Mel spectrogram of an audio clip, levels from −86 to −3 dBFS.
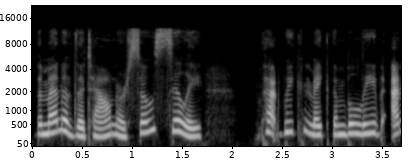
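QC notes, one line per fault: No faults to note for this speech clip, which came through an Opus call path at 32 kbps with its usual coding noise and top end limited to around 12 kHz.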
